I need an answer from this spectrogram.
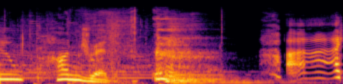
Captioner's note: groans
